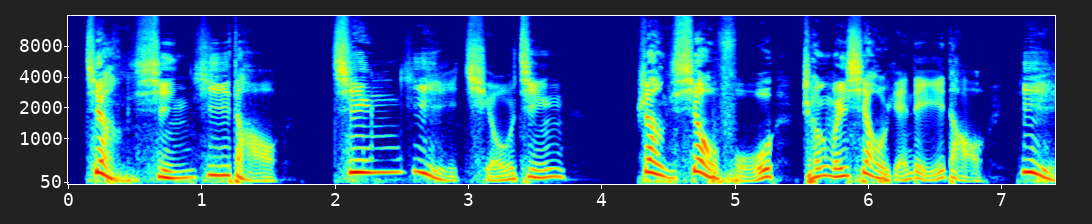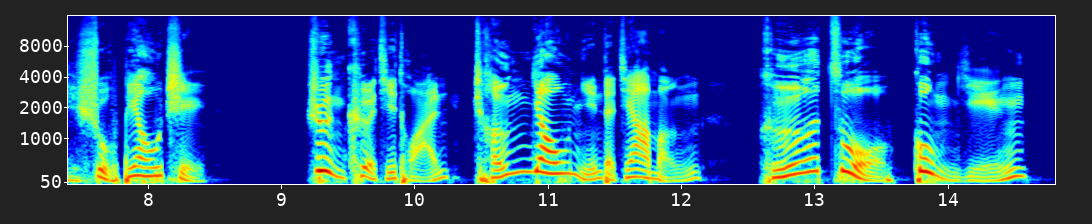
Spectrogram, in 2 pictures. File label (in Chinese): 青春大气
